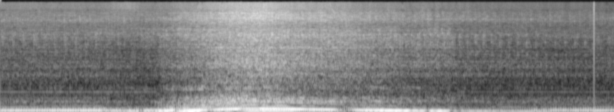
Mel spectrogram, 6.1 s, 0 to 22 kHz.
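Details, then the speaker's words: BMW E30 M40B18 turbo project (turbo not yet connected) on a standalone ECU after its first start: free revs during autotune with warm-up enrichment off, kept a bit rich. Engine rises smoothly and drops back to a clean idle without stumbles, knocks or rattles; normal revving. "so the autotune is on, and febo will rev it a little bit all the way up here, so it can correct the cells by it self"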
